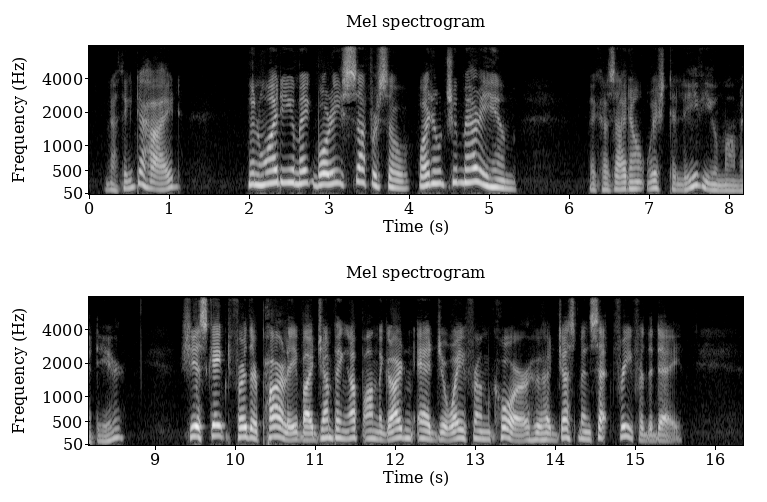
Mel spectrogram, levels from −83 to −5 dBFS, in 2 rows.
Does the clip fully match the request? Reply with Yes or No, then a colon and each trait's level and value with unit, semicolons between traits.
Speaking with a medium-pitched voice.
Yes: medium, 160 Hz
